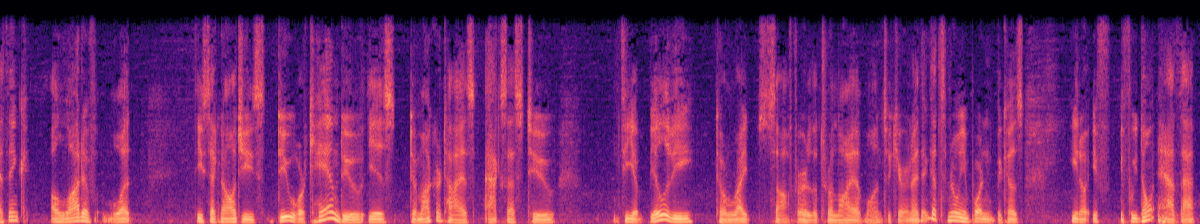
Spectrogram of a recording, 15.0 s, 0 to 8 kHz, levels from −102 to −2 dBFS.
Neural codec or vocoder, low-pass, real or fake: codec, 24 kHz, 0.9 kbps, WavTokenizer, medium speech release version 2; 7.2 kHz; fake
